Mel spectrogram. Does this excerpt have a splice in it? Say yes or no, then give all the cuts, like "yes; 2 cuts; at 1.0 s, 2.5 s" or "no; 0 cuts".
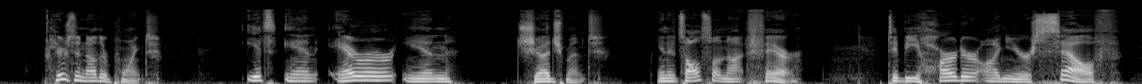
no; 0 cuts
